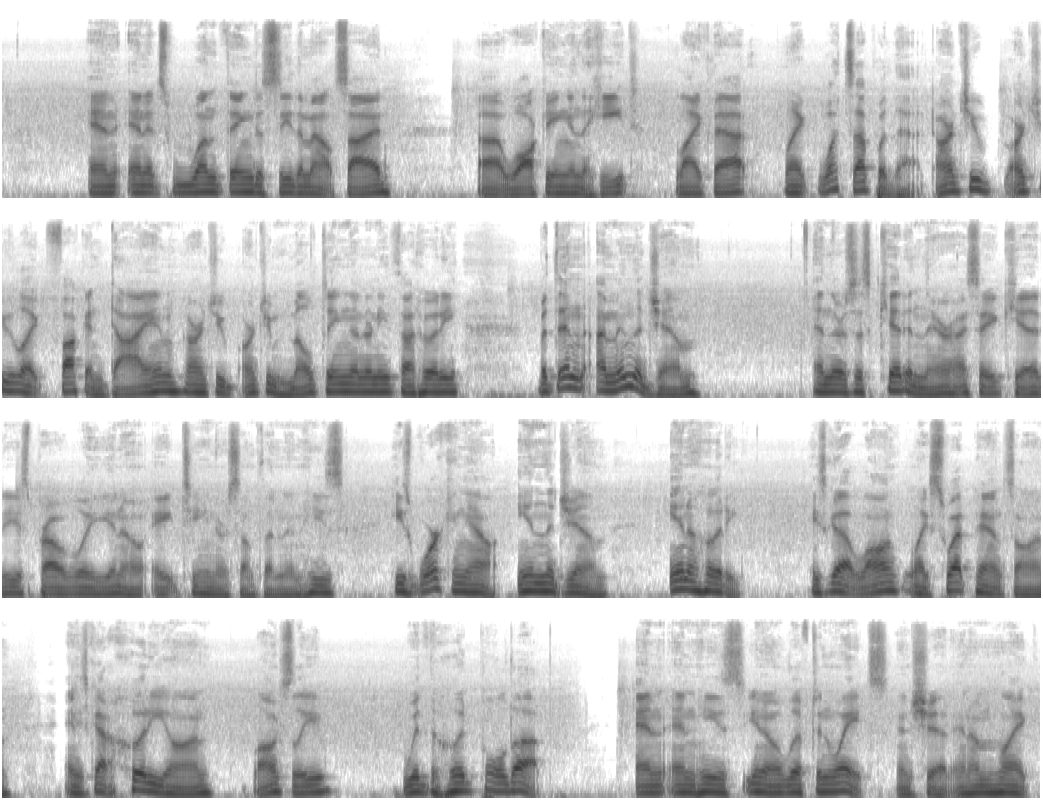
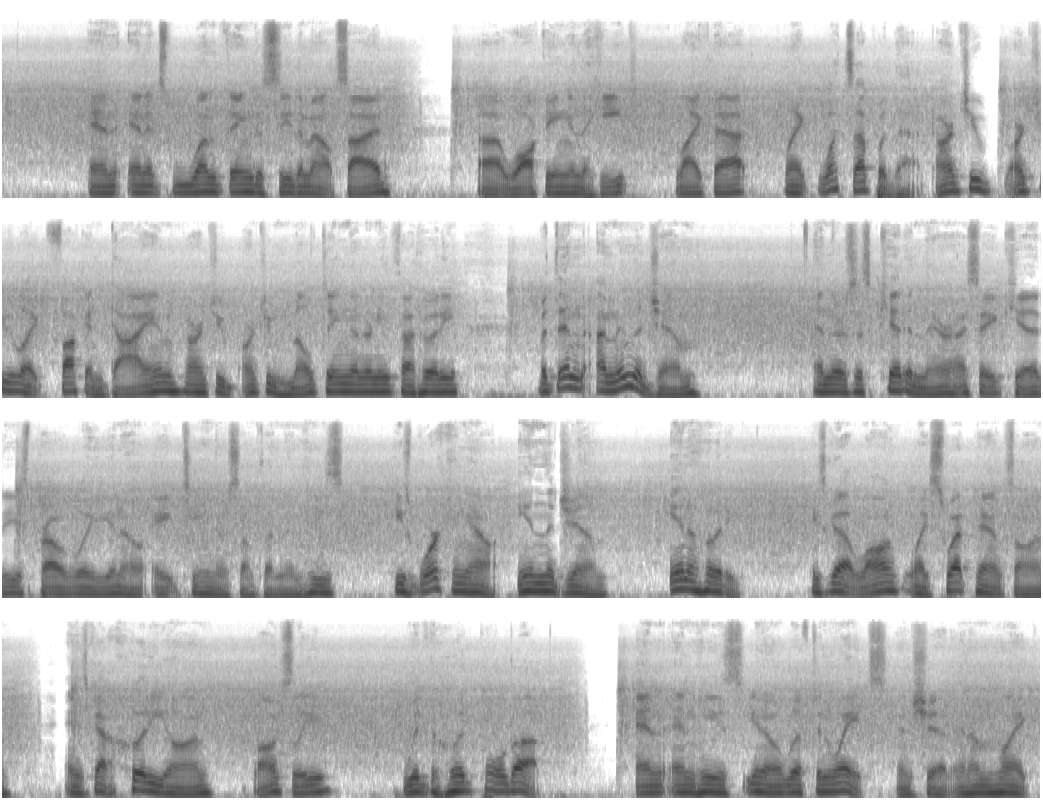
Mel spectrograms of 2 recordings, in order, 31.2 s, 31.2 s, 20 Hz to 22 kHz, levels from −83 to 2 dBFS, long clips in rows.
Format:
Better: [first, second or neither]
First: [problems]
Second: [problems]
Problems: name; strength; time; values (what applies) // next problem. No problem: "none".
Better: first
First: hiss; faint; throughout; 20 dB below the speech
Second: hiss; loud; throughout; 9 dB below the speech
